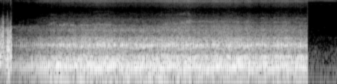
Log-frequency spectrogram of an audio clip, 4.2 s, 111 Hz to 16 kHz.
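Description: Yamaha XT250 single-cylinder motorcycle engine running at a steady pitch under way. Wind on the microphone is heard only at the very start, and the engine sound cuts off abruptly near the end.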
